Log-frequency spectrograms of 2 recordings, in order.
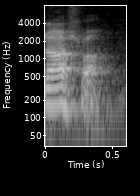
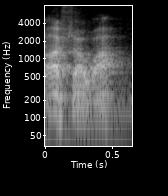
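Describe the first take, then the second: First: The word is shortened, with a sound dropped. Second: The word is said in full, every sound pronounced. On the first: This is how locals actually say it. "We say, oh, we live in Oshawa" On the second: Locals do not actually say it this way. "We don't say Oshawa"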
